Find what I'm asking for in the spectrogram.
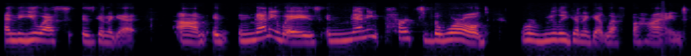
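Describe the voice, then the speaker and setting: A woman speaking off the cuff as a policy expert, halting and emphatic with repeated words. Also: fairly high pitch, no echo, lo-fi sound. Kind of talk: spontaneous panel commentary.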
